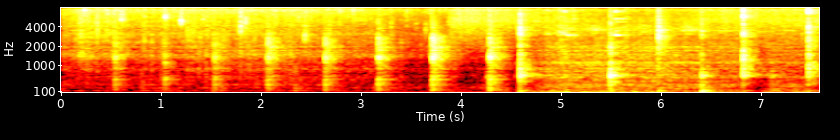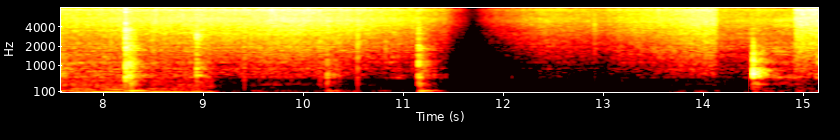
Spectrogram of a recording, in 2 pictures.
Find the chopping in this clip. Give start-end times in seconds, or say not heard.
0.4-9.1.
